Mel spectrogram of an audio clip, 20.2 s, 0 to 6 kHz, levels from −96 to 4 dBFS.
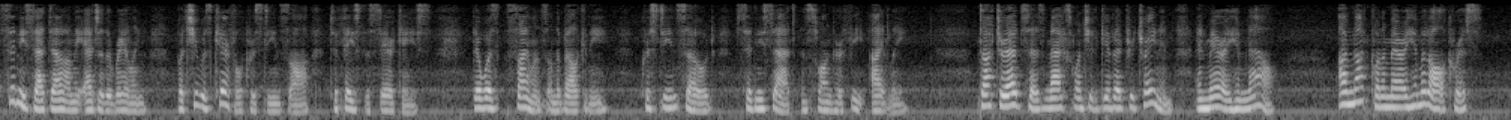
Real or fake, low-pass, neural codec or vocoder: real; 5.4 kHz; none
